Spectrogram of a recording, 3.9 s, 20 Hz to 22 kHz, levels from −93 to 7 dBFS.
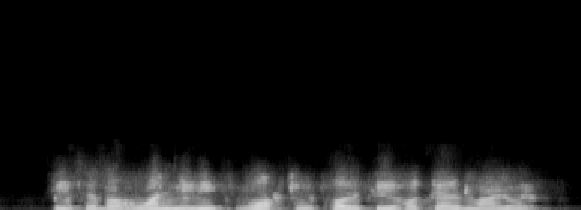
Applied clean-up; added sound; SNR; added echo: neural mask model Resemble Enhance denoiser.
